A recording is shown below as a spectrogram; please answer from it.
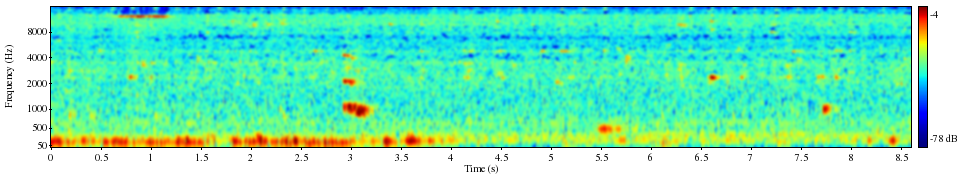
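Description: Low hum of distant construction machinery that fades about three and a half seconds in, with three faint short calls over it, the clearest about three seconds in.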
